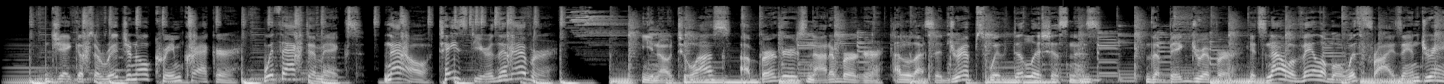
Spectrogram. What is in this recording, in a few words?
US English Commercial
